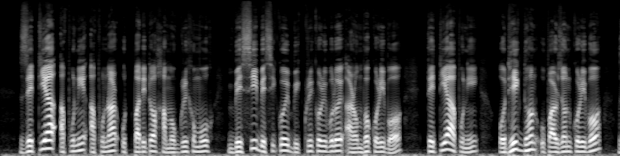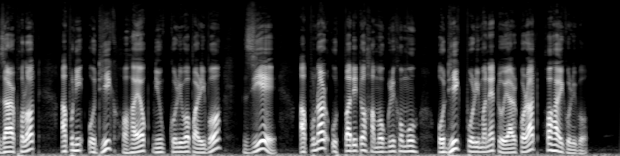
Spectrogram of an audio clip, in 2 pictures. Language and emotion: Assamese, neutral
